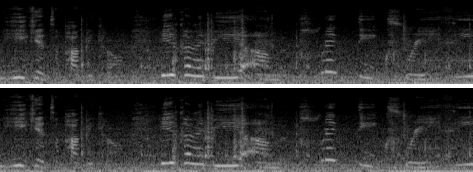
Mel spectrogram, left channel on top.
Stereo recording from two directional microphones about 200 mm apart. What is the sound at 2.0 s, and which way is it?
Speech, 25° left (ahead or behind).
